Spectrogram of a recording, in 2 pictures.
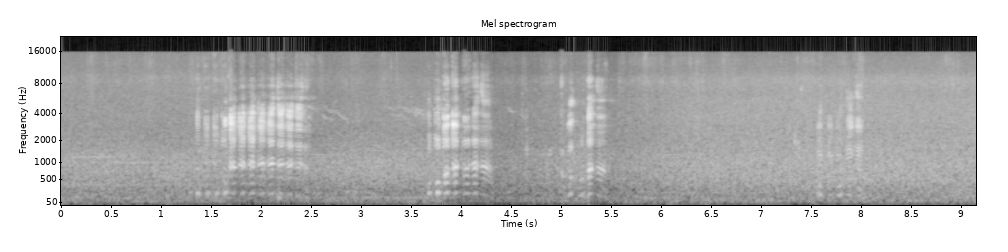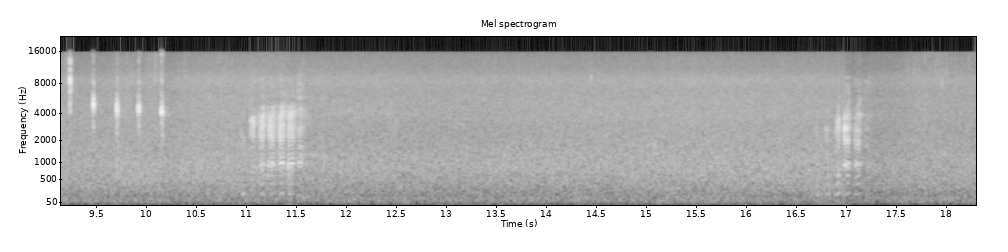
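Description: Goats bleating several times: a long wavering bleat about two seconds in, another around eleven seconds, and shorter ones between, over a steady background hiss.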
